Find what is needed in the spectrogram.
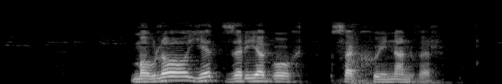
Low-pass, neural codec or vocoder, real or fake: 7.2 kHz; none; real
